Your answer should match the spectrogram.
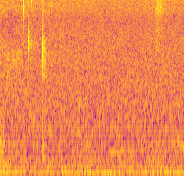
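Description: Near silence: faint room tone with two small, faint clicks about half a second in.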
